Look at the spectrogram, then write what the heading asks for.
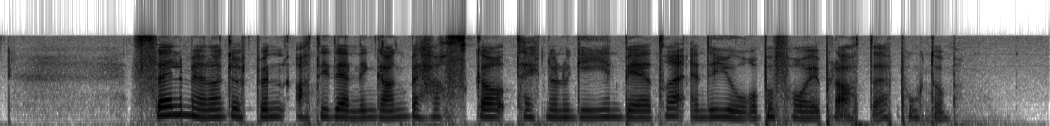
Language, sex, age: Norwegian, female, 31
